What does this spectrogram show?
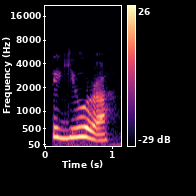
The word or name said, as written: figura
